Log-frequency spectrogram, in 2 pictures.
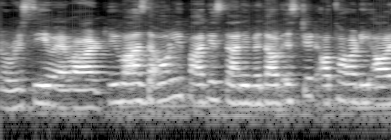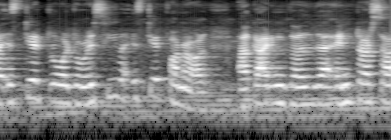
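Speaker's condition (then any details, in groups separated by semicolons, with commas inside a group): No condition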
